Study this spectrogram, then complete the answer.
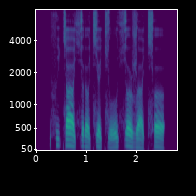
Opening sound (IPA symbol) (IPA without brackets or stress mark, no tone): f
